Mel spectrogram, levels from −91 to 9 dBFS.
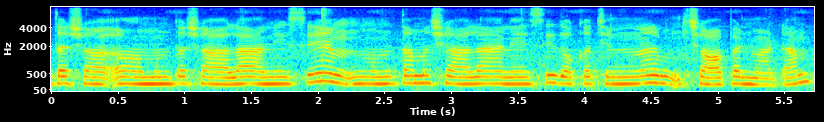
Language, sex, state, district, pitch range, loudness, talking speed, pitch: Telugu, female, Andhra Pradesh, Manyam, 195-210 Hz, -16 LUFS, 105 wpm, 200 Hz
